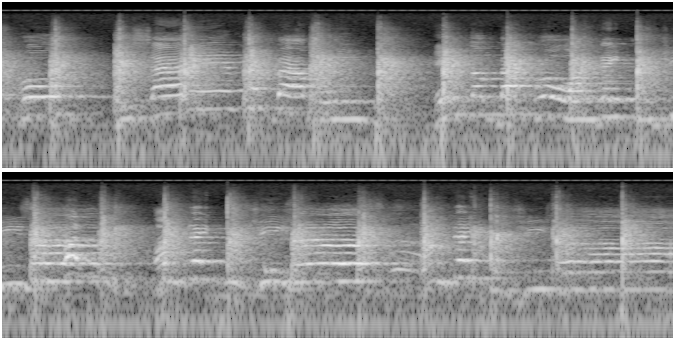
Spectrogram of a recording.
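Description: Steady rhythmic handclapping, about two claps a second, with voices singing and holding long notes over the beat.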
